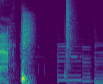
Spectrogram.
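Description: A man coughs once, then, about a second in, a short electronic jingle of stepped synth notes starts with a whoosh: the show's logo sting.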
